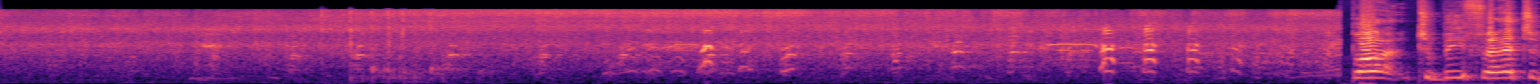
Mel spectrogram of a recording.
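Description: A goose honks outdoors.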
